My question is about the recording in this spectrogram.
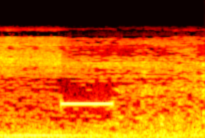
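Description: A single electronic beep, one steady pure tone lasting about half a second, starting about half a second in, over a steady low hum and background noise.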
